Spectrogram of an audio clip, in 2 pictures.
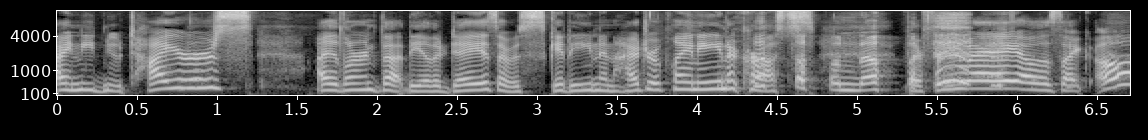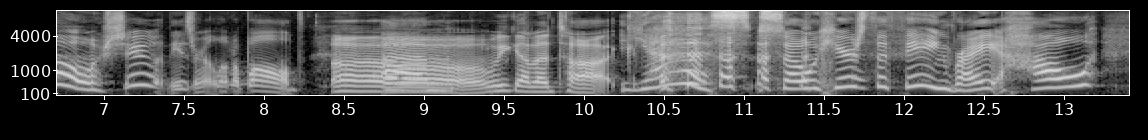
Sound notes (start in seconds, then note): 4.2 laughs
